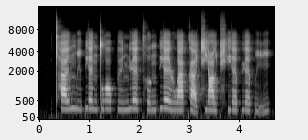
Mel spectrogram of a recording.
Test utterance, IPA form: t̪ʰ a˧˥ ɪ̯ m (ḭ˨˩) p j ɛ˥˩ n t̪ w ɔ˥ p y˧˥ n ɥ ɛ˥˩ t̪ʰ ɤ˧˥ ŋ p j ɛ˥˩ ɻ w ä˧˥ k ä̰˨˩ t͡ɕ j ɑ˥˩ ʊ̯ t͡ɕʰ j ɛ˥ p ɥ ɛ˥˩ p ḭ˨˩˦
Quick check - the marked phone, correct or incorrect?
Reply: incorrect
